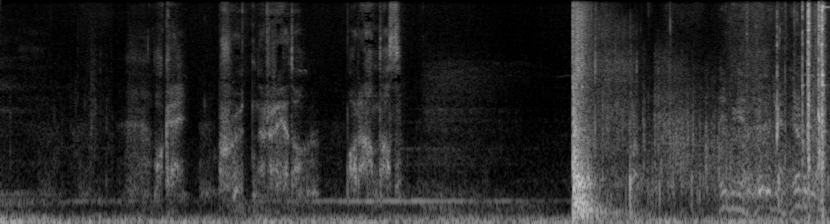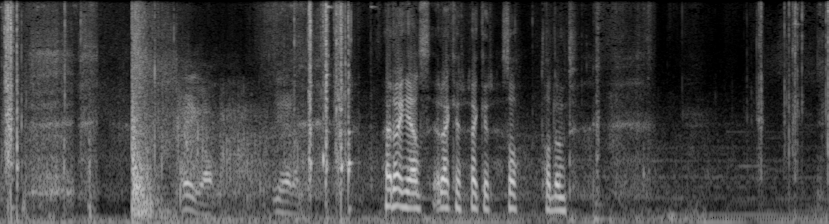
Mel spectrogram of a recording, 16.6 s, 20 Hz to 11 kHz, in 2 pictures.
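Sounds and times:
person whispering: 0:01.4 - 0:04.6
hunter's rifle shot fired at a bear: 0:05.7 - 0:08.7, 0:09.6 - 0:12.0
speech: 0:07.2 - 0:08.9, 0:10.1 - 0:11.5, 0:12.1 - 0:14.2.

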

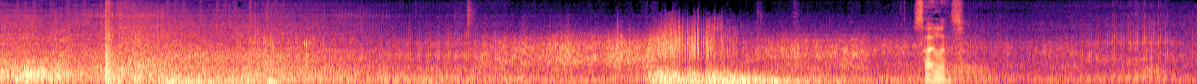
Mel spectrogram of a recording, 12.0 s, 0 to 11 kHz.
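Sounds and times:
steady hum: 0:00.0 - 0:11.9
Israeli Air Force bombs exploding far away over Beirut: 0:01.0 - 0:02.9, 0:05.0 - 0:08.9
speech: 0:09.2 - 0:09.8.

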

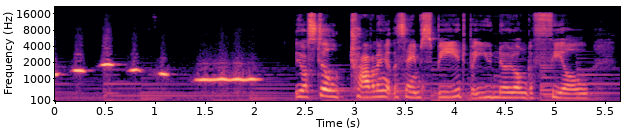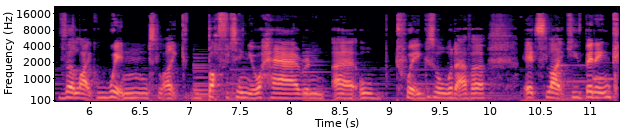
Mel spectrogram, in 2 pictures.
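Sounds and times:
person whistling a short tune: 0:00.0 - 0:02.1
speech: 0:02.4 - 0:11.2.

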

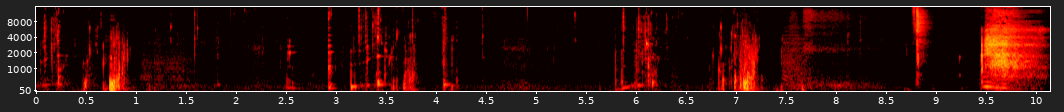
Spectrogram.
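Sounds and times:
bubbling and slurping as water is drunk through a straw from a flavour pod: 0:00.0 - 0:04.3, 0:05.8 - 0:07.5.

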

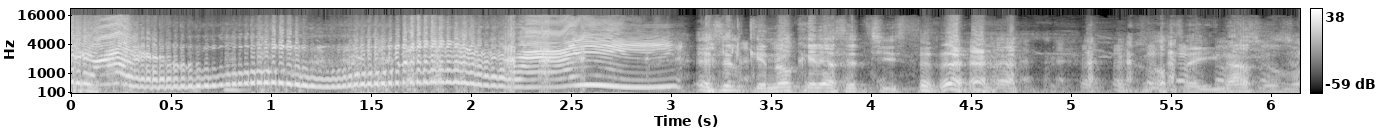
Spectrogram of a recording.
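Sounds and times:
voice imitating a cartoonish child's wailing cry: 0:00.0 - 0:03.2
laughter: 0:02.9 - 0:06.1
speech: 0:03.2 - 0:05.0, 0:05.6 - 0:06.1.

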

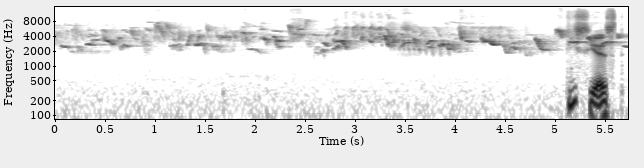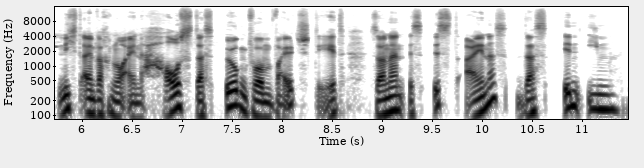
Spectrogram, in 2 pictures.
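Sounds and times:
many birds chirping and singing in a forest: 0:00.0 - 0:07.5
speech: 0:05.2 - 0:11.4.

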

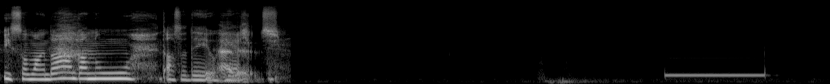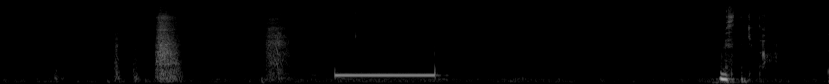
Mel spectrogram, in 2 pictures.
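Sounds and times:
speech: 0:00.0 - 0:02.9, 0:15.6 - 0:15.9
telephone ringback tone while calling: 0:06.6 - 0:07.7, 0:11.6 - 0:12.7.

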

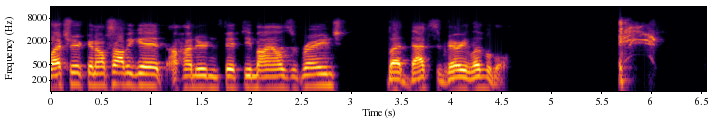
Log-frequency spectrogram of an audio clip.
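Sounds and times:
speech: 0:00.0 - 0:04.6
single sharp loud rough breathy cough: 0:05.7 - 0:06.2.

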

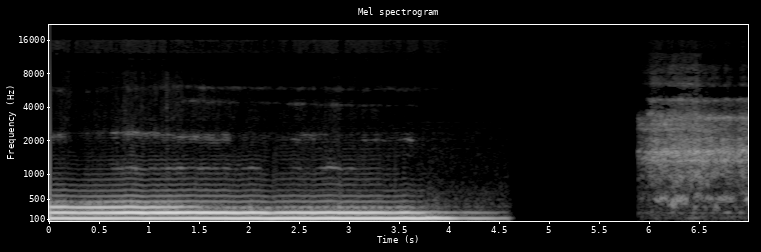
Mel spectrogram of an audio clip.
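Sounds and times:
person humming long steady low note during meditation: 0:00.0 - 0:04.6.

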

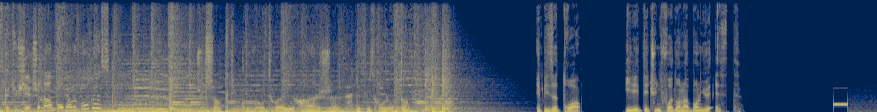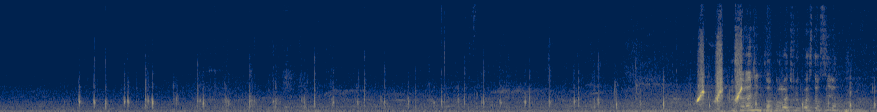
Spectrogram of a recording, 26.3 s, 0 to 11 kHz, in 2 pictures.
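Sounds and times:
speech: 0:00.2 - 0:02.3, 0:03.1 - 0:06.7, 0:08.0 - 0:08.8, 0:09.4 - 0:11.2, 0:24.2 - 0:26.0
horse hooves clip-clopping at a walking pace: 0:13.9 - 0:26.3.

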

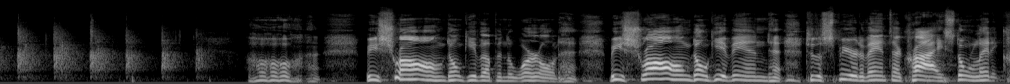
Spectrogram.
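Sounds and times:
audience clapping hands in unison: 0:00.0 - 0:02.2
speech: 0:02.5 - 0:10.0.

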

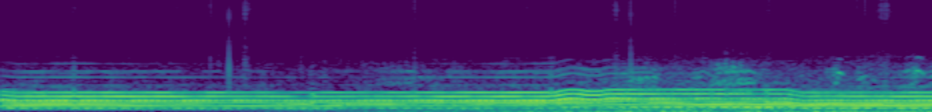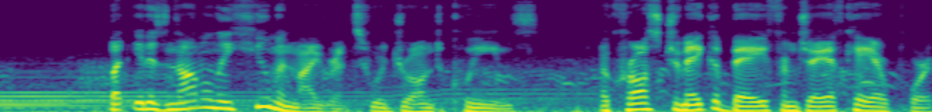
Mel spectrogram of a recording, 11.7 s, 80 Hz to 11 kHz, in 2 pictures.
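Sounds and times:
flock of swans honking: 0:00.0 - 0:11.6
speech: 0:06.5 - 0:11.6.

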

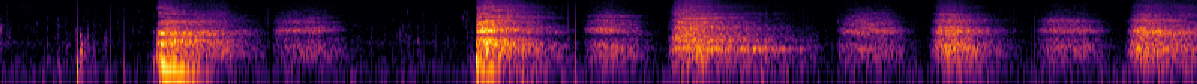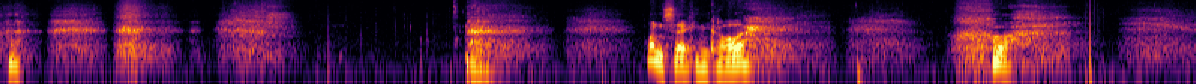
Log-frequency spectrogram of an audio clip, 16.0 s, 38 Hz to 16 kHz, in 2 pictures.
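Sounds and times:
heavy gasping breaths after eating spicy food: 0:01.0 - 0:02.4, 0:03.2 - 0:10.2, 0:11.0 - 0:15.9
speech: 0:12.3 - 0:13.3, 0:14.6 - 0:15.0.

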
